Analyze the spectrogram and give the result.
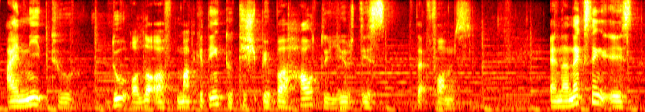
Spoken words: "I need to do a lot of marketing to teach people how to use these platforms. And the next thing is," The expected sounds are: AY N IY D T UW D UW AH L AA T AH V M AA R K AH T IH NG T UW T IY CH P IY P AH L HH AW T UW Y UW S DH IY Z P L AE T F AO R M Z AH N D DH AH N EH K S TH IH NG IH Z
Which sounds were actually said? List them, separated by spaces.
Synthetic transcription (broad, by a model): AY N IY D T UW D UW AH L AA T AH F M AA K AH T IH NG T UW T IY CH P IY P AH L HH AW T UW Y UW S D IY S P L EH T F AO M S AH N D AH N EH K S T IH NG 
